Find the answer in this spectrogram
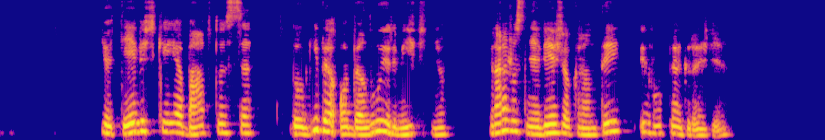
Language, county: Lithuanian, Vilnius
